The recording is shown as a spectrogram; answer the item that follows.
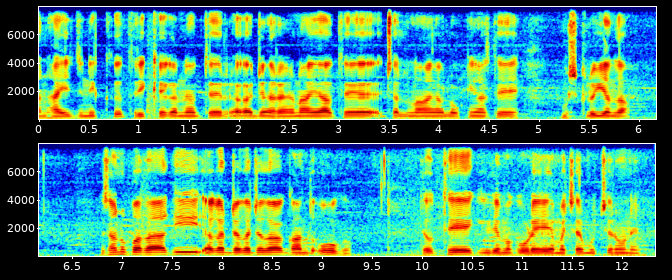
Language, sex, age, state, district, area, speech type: Dogri, male, 30-45, Jammu and Kashmir, Jammu, rural, spontaneous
